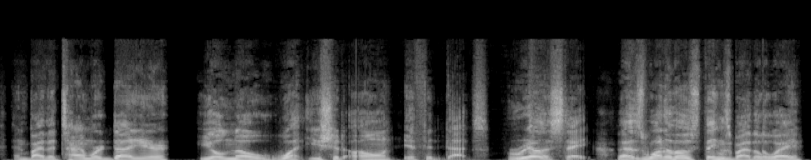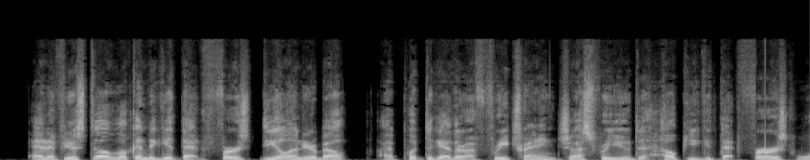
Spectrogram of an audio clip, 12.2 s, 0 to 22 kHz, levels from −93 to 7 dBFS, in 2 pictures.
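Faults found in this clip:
Overlapping chunks: the 3.0 s processing chunks each start 50 ms before the previous one ends, so 50 ms of speech replays at the join. Audible stutter-click at 2.67 s (after "know what you should", before "if it does"), 5.72 s (after "those things by the") and 11.82 s (after "for you to help").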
